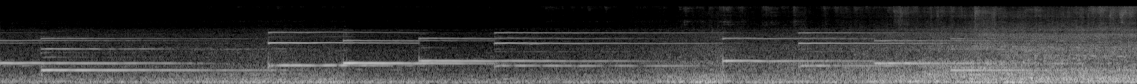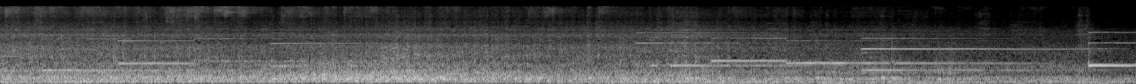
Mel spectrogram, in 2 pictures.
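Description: A long-distance passenger train passing through a station without stopping: the noise of wheels on rails swells from about a third of the way in, is loudest around two-thirds through, then fades. A chiming melody of glockenspiel-like notes plays throughout.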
